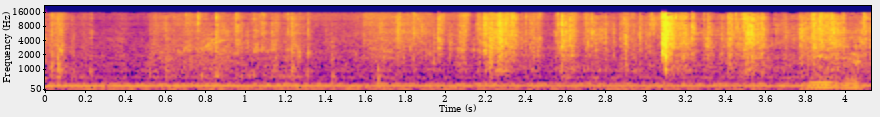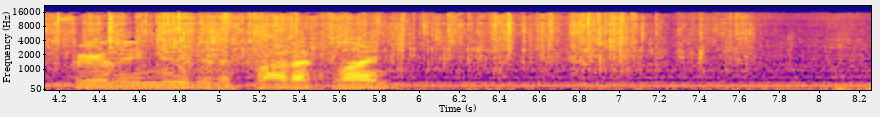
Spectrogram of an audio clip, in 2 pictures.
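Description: Plastic packaging crinkles in a man's hands.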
